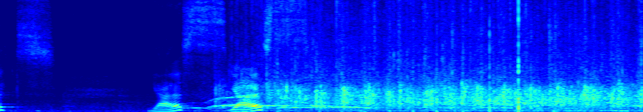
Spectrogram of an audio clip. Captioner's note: audience applauding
